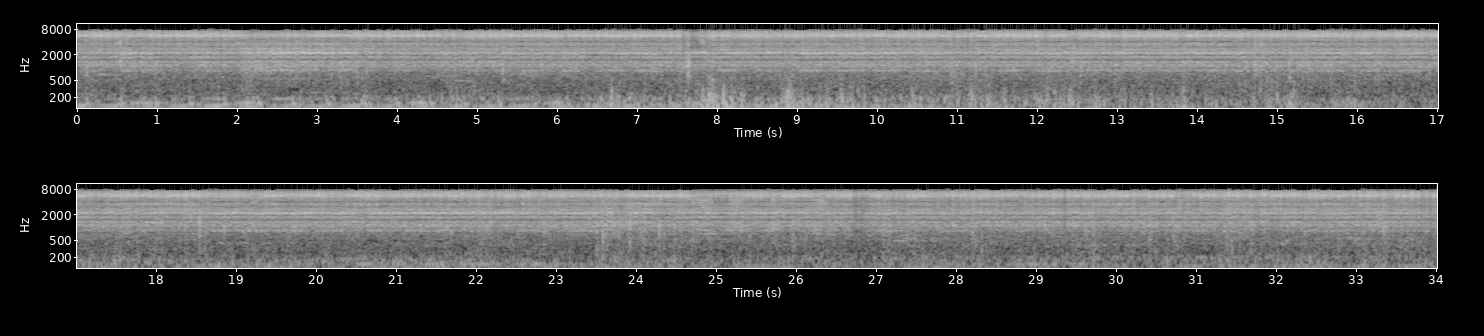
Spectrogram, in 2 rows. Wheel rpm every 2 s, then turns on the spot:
110, 120, 120, 110, 110, 110, 110, 120, 120, 120, 110, 110, 120, 110, 110, 110, 110.
none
